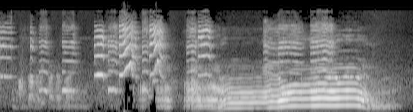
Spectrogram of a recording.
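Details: A Golden Retriever playing with a ball gives a run of brief, high, squeaky whines, then a long, steady, low howl that swells and holds for several seconds, much like a cow's moo.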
